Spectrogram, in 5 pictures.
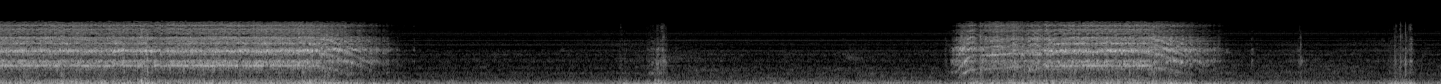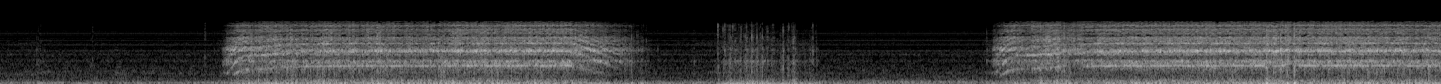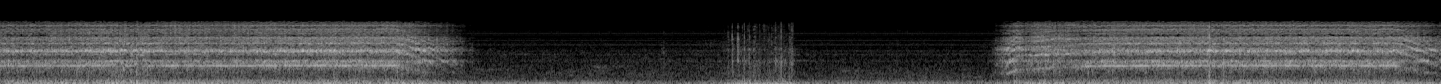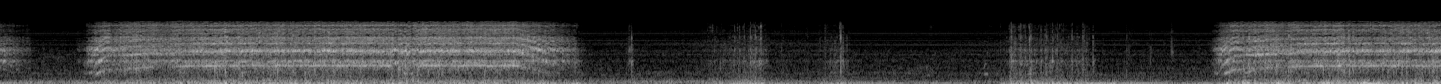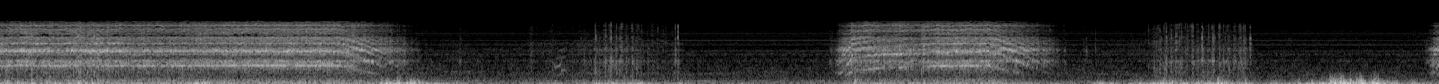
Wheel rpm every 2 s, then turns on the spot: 230, 170, 0, 10, 20, 190, 0, 0, 90, 230, 50, 10, 140, 230, 230, 230, 120, 0, 10, 90, 230, 130, 170, 230, 90, 10, 0, 30, 220, 230, 140, 10, 10, 140, 20, 10.
22-24 36-38 50-52 64-66 68-70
